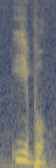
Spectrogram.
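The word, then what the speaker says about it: hibou: واحد الخاصية ديال حرف اش هو انه لا ينطق، يكتب ولا ينطق. ملي كيكون بوحدو كيتكتب وما كيتنطقش. بحال مثلا لاحظوا هنايا ان ايبو كاين الاش اون فوا لو اش مي اون لو برونونس با. كنشوفوا الاش ولكن ما كنطقوش.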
